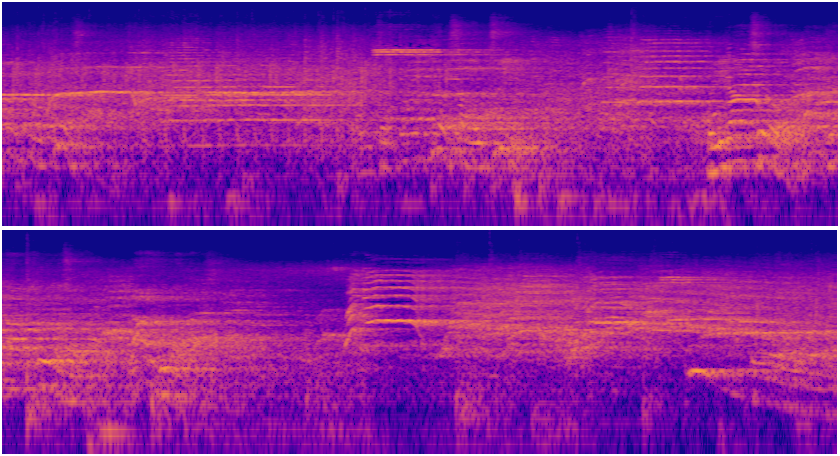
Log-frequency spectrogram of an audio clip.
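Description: Volleyball players shout and call to each other in a large echoing hall.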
